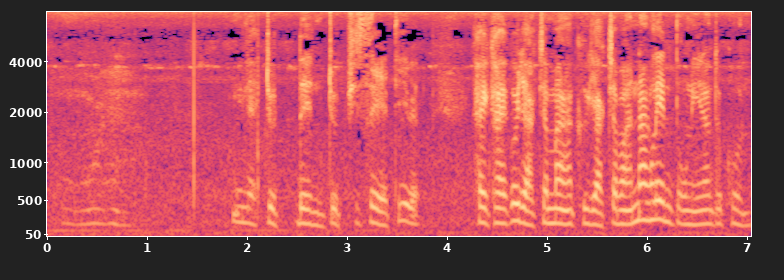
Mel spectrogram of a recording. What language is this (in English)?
Thai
